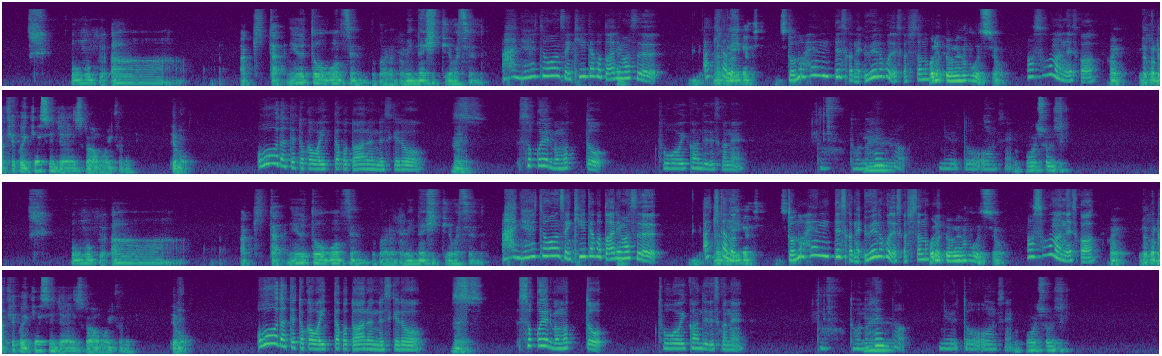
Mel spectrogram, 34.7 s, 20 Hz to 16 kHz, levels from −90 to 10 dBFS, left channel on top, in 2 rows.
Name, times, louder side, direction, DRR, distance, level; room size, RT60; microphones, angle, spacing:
voice 1, 1.0-2.6 3.6-7.2 9.2-9.3 10.3-11.2 11.6-11.8 13.9-15.0 16.6-16.8 17.1-19.3 19.9-20.2 24.1-24.4 30.2-30.8 32.5-33.4, equal, 50° left, 1.5 m, -26 dB
voice 2, 7.5-9.8 10.5-11.0 11.8-14.1 15.4-16.4 21.2-23.7 24.1-24.5 25.1-26.4 27.3-28.5 29.6-29.8 30.1-30.9 31.4-32.5, right 3 dB, 60° right, 0.7 m, -24 dB
15.0 x 6.0 x 3.4 m
head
